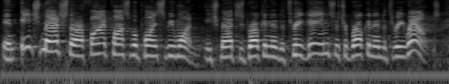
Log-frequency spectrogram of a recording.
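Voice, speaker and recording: A man's voice: very high voice, expressive, a little fast. A man co-hosting a televised gaming tournament, reading out the rules and throwing in dry, sarcastic asides. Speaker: co-host. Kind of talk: scripted TV hosting banter.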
